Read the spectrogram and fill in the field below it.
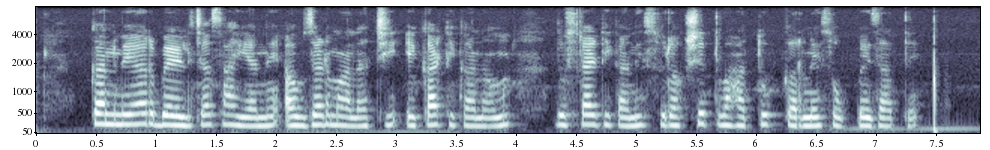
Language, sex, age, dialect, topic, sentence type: Marathi, female, 31-35, Standard Marathi, agriculture, statement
